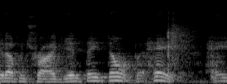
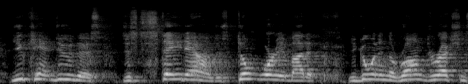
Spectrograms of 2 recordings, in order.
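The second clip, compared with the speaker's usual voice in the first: voice of the enemy; 7 semitones higher, 5 dB louder than usual. Retold or imitated. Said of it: "the enemy's trying to speak in your ear".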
